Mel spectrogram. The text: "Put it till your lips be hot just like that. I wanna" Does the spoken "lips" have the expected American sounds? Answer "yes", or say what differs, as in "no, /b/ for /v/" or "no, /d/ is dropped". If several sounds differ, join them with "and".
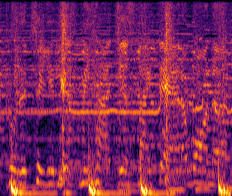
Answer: no, /p/ is dropped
